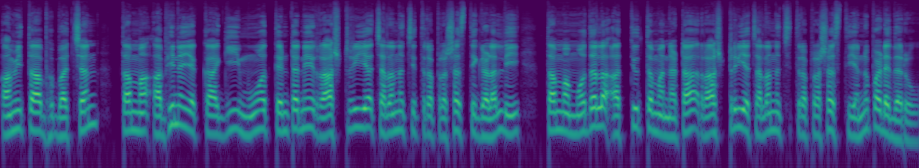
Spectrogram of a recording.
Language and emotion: Kannada, neutral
